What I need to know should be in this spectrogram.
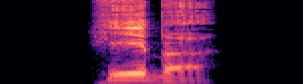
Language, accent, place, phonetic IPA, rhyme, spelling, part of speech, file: German, Germany, Berlin, [ˈheːbə], -eːbə, hebe, verb, De-hebe.ogg
- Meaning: first-person singular present of heben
